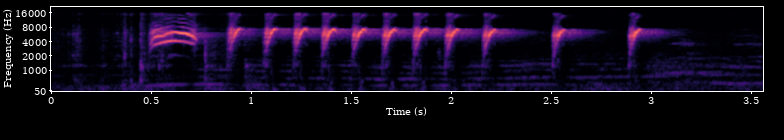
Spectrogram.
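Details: A slurred arched note followed by roughly ten quick, sharp, high chips that thin out at the end, sung by a male plain-throated sunbird in the morning calling rivals.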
